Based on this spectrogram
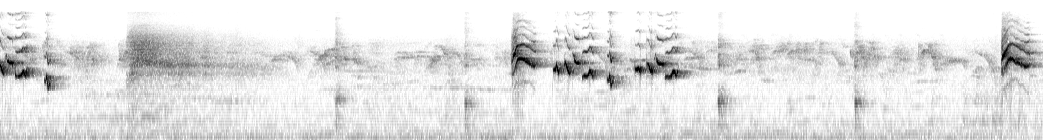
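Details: Oriental magpie-robin in full, steady fighting-style song, used as a lure to get other magpie-robins singing: loud bursts of varied high whistles and buzzy trills in clusters around the middle, with scattered quieter notes and a soft low hum in between.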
